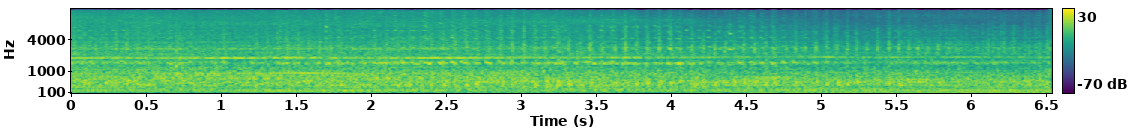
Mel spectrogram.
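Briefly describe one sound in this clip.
A heavy tracked vehicle's engine roars steadily close by.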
